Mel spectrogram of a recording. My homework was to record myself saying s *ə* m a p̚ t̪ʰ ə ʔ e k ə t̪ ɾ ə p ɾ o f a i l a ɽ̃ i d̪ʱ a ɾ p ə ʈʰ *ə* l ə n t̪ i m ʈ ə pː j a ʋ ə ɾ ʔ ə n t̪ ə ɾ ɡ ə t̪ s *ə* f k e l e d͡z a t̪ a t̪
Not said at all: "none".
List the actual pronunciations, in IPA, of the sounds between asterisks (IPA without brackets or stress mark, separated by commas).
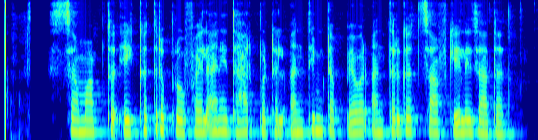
ə, ə, a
